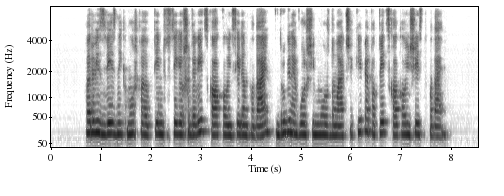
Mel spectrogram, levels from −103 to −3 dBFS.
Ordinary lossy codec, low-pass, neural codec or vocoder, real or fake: none; none; codec, 16 kHz, 8 kbps, FreqCodec, smaller model; fake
